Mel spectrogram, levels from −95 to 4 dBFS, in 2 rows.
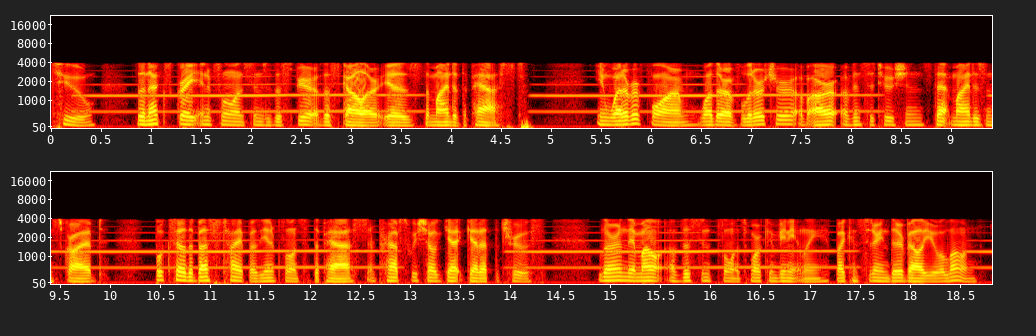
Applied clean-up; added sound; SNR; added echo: none; Wind instrument, woodwind instrument; 13 dB; none.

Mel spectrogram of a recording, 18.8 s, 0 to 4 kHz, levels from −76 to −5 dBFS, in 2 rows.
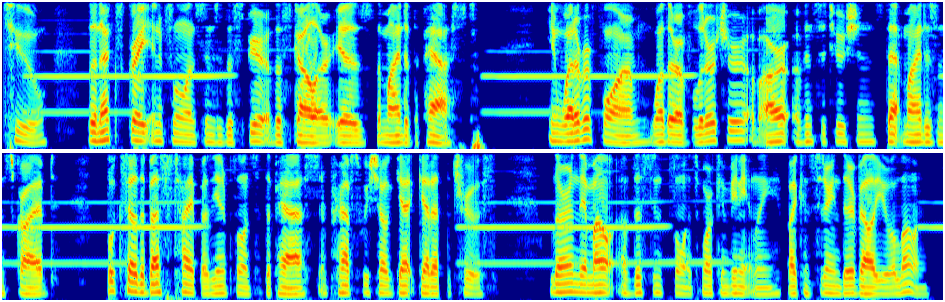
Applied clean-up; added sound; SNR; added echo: classical method Wiener filter.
